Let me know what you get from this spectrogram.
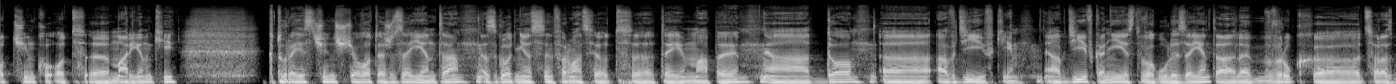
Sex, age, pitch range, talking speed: male, 20-39, 90-105 Hz, 105 wpm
